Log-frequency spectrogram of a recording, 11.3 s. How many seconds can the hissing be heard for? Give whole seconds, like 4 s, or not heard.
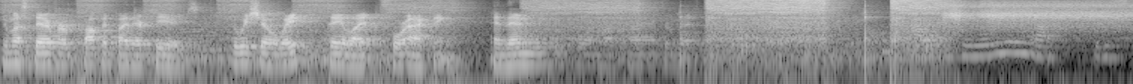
11 s.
